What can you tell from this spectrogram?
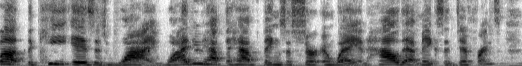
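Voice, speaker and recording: At a fairly quick pace with hardly any pauses, a woman speaks in an animated tone at a medium pitch, her intonation lively. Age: 60s. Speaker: LinkedIn expert and business mentor. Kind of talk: virtual summit talk.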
